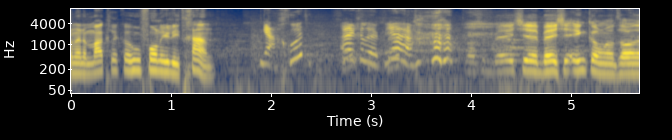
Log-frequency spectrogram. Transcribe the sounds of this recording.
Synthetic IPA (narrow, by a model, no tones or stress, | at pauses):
mɛnənmɑkələkəɦufondəjɵliətχaːn | jaχut | ɛχələkjatʋɔsənbejjəbejtjəɪnkɔŋʋɔntɔ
